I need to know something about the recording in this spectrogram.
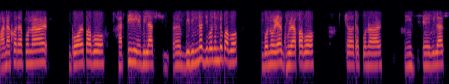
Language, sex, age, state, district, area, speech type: Assamese, male, 30-45, Assam, Biswanath, rural, conversation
